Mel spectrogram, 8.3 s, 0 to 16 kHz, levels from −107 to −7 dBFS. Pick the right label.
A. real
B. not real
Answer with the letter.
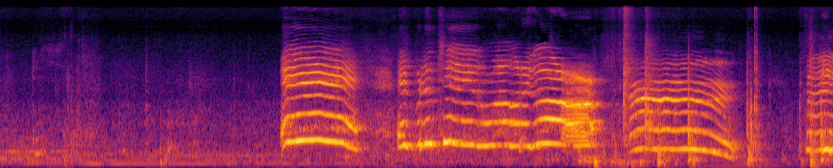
A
